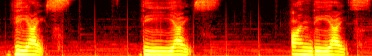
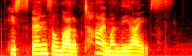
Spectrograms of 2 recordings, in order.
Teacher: I'm linking with a Y sound from the to ice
